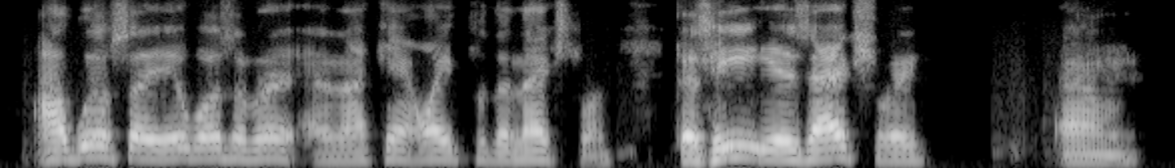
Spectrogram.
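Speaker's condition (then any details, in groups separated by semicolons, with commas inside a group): Cerebral palsy; present since birth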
